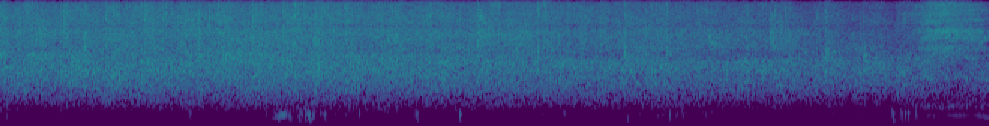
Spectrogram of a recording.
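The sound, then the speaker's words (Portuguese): An audience applauds for Christ, sustained and dense, a steady wash of many hands clapping together at an even volume throughout, with no voices standing out. “Vamos aplaudir a Cristo, irmãos.”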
